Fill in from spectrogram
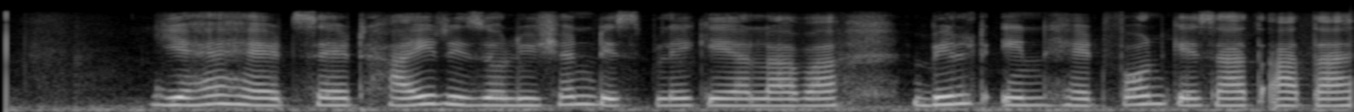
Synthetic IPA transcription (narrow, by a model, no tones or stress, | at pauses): jɐɦɦeːɖsɛːʈhaːiɾizoːljuːʃənɖɪsplekeɐlaːʋabɪlʈɪnɦeːɖfoːnkesaːt̪ʰaːt̪aɦɛ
